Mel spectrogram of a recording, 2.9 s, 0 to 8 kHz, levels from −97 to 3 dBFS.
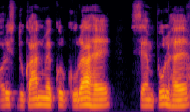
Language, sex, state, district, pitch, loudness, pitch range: Hindi, male, Jharkhand, Garhwa, 125 Hz, -23 LUFS, 120-135 Hz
